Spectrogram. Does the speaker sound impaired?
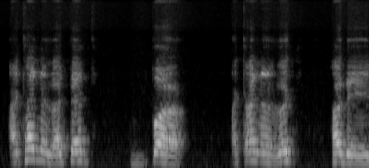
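Yes: cerebral palsy.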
